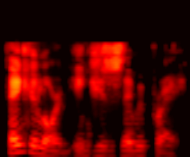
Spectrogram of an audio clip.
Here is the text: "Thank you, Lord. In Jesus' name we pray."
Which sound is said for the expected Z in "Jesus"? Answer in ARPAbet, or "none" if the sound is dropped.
Z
